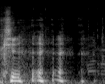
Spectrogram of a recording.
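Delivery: high, breathy nervous giggle; short anxious laugh. Real, not acted. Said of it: "You can tell by my nervous laugh".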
